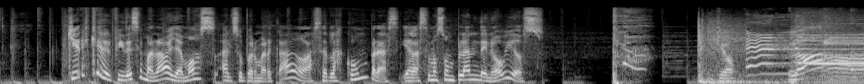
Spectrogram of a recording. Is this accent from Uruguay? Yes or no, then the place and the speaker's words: no; Venezuela; now in Argentina; Para los que no saben, soy venezolana.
